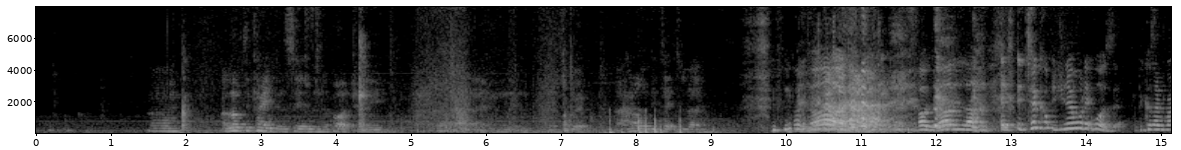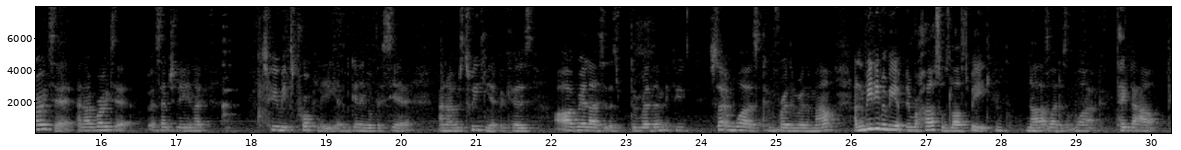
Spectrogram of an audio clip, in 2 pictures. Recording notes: I met up and chatted to the creative team of Quarter Life Crisis at Ovalhouse as part of their post show Q&A.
